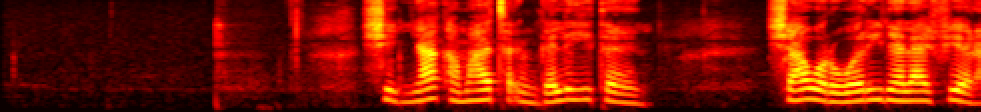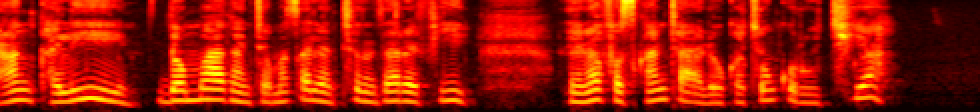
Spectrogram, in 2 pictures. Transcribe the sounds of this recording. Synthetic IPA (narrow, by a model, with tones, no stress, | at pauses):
ʃɪ˦ɲjaː˦kaː˨maː˦ta˨ʔɪ˨ŋɡɐ˦liː˦tɐ˨ | ʃaː˦wɐ˨rwɐ˦ɽiː˦na˦laː˦ɸɪ˦jɐ˨rha˦ŋkɐ˨liː˦dɔ˦mːaː˦ɡɐ˨nt͡ʃe˨mɐ˦sʼɐ˦lɐ˨nt͡ʃɪ˦nzɐ˦ɾɐ˨ɸiː˦da˨na˦ɸɪ˨skɐ˦ntaː˨ʔa˨loː˨kɐ˨t͡ʃɪ˦ŋkʷʼʊ˨ɾuː˨t͡ʃɪ˦jaː˦˨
